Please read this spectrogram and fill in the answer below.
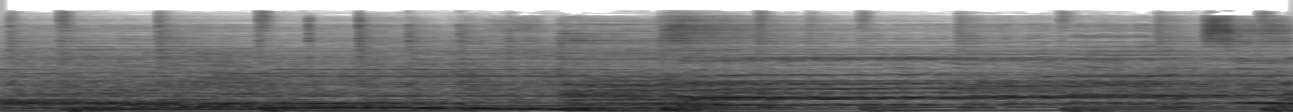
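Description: Amplified singing through handheld microphones over a backing track with a steady bass line and drum beat, several voices together.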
